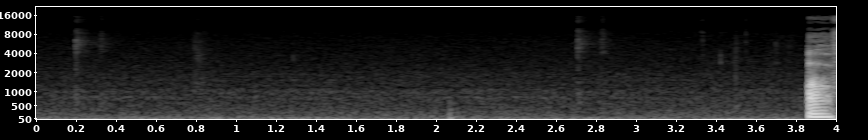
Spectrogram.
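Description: Quiet room tone with a few faint, isolated clicks spread through the pause.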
